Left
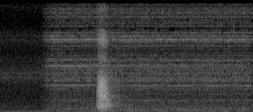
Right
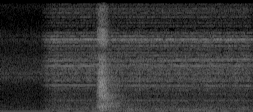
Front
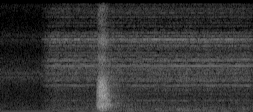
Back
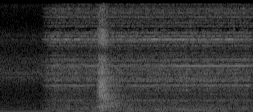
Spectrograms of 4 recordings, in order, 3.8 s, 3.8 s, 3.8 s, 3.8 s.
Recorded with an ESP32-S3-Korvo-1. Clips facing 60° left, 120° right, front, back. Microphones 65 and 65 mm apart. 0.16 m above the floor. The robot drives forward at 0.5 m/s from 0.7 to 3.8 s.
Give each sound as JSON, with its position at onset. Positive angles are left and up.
{"t": 1.4, "sound": "breathing", "azimuth_deg": 20, "distance_m": 0.8}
